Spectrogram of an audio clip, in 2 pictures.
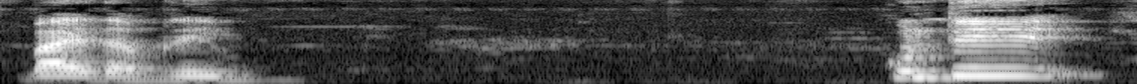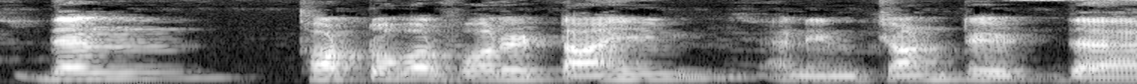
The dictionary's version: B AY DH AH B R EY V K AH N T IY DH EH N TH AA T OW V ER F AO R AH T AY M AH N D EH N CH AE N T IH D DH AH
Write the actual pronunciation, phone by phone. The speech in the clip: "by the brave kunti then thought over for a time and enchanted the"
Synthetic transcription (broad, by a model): B AY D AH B R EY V K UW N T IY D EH N T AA T OW V ER F AO R AH T AY M AH N D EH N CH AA N T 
